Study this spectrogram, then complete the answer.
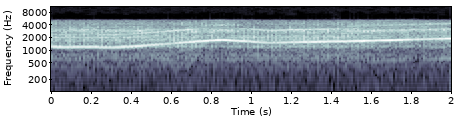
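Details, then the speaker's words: Alternator whine heard through a mobile HF radio receiver: a thin electronic whistle over the radio hiss, wavering and climbing with engine speed, a noise that is less common than it once was thanks to better diode arrays. "some alternators pulse a stator current similar to a switching power supply while the others use an analog method like a linear power supply"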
